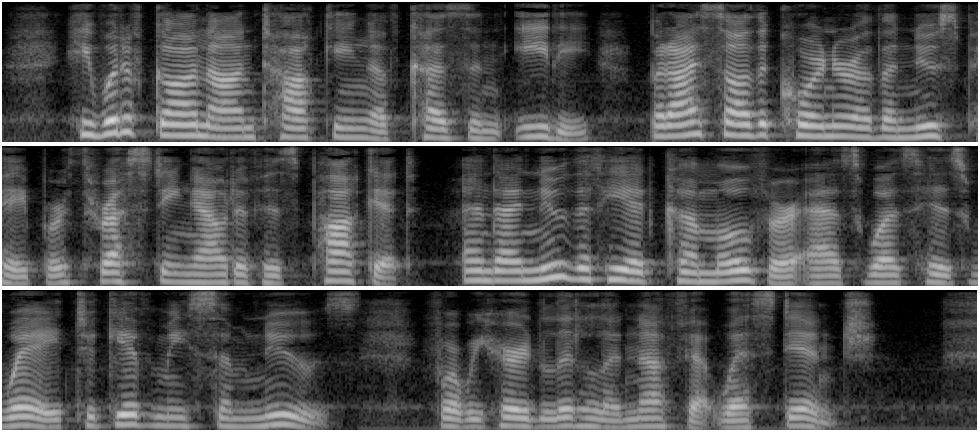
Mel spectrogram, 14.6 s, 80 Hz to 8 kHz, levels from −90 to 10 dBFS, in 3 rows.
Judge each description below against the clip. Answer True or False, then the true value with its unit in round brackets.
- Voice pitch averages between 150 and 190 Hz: True (185 Hz)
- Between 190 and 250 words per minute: True (195 wpm)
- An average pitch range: True (4.1 semitones)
